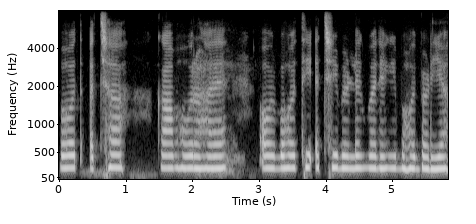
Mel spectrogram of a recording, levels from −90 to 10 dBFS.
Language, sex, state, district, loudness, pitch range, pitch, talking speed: Hindi, female, Delhi, New Delhi, -13 LUFS, 215-220 Hz, 220 Hz, 155 wpm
